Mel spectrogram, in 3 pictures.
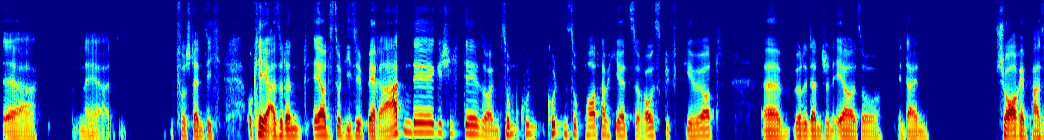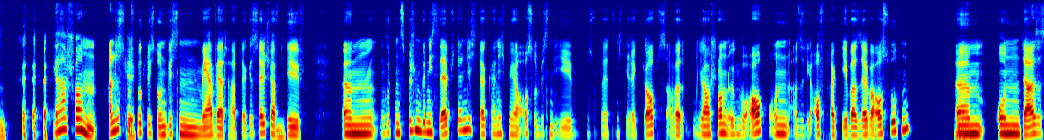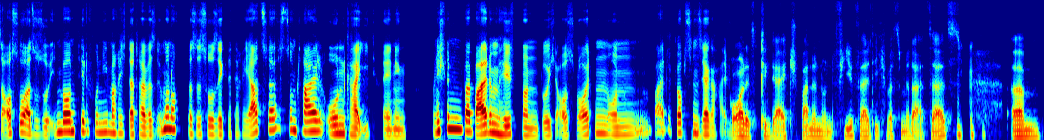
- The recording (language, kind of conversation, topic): German, podcast, Wie stellst du sicher, dass dich dein Job erfüllt?
- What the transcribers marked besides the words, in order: stressed: "beratende"; giggle; giggle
